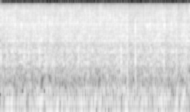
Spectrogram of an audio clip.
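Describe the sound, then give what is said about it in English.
Steady sizzling and crackling of a placenta frying in a hot oiled pan, a dense hiss with scattered pops running continuously, no voices. “It is so strange to see a part of yourself slapped into an oil-covered sizzling pan like a piece of bacon.”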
